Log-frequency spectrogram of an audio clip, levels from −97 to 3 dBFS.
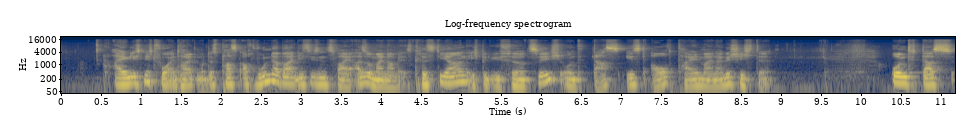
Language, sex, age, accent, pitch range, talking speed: German, male, 40-59, German, 100-135 Hz, 155 wpm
